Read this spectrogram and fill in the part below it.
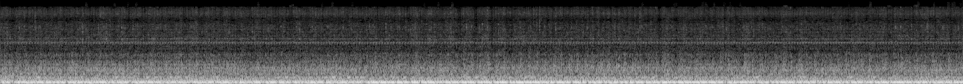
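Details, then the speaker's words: Henry J drag car parked since 1977, first start after a battery charge: loud, deep open-exhaust rumble at a steady fast idle with even pulses; runs normally, started very easily. "Look how loud it is. That was way too easy."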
